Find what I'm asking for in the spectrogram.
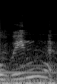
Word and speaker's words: Wien: So Wien, rhyming with the word Wien, W-I-N.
